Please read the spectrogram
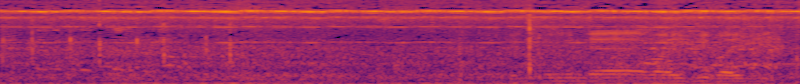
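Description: Faint open-air background noise, with a distant voice calling out briefly about three seconds in.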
